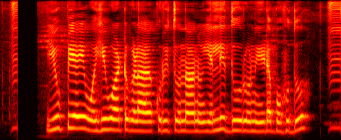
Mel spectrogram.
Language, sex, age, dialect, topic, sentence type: Kannada, female, 31-35, Mysore Kannada, banking, question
